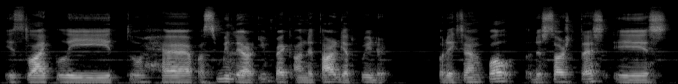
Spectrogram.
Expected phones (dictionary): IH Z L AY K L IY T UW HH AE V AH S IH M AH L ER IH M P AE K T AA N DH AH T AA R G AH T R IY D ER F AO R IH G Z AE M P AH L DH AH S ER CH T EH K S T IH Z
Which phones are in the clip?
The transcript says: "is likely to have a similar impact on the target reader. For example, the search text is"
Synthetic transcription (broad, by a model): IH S L AY K L IY T UW HH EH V AH S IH M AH L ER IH M P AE K T AA N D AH T AA R G AH T R IY D ER F AO R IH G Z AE M P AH L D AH S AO S T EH S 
